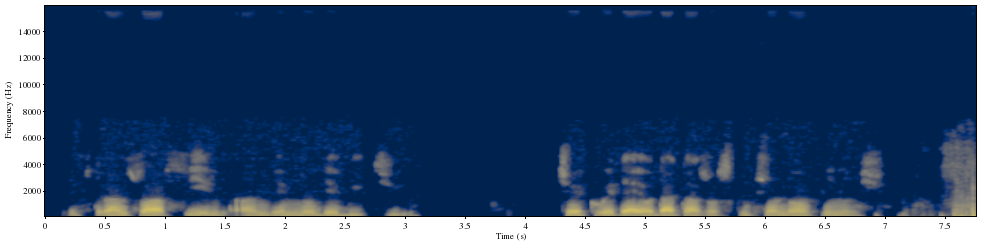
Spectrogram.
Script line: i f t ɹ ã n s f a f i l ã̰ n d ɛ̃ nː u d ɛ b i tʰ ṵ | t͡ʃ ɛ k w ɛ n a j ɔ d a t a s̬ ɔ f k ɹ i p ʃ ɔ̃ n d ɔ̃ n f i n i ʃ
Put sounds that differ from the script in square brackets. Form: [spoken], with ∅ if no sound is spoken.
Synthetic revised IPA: i f t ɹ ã n s f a f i l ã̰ n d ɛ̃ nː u d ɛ b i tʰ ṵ | t͡ʃ ɛ k w ɛ [d] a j ɔ d a t a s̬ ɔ [s] k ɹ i p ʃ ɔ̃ n d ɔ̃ n f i n i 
